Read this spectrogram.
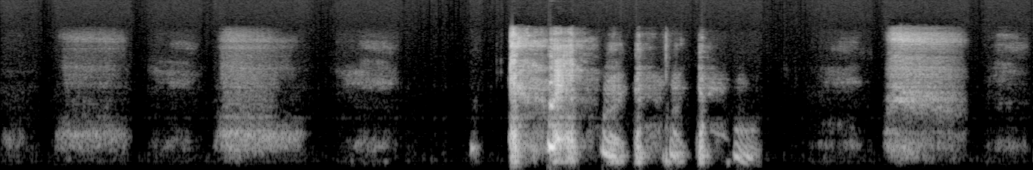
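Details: Productive cough in a patient with cystic fibrosis during lower-lobe chest therapy for airway clearance, with rattling in the chest.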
